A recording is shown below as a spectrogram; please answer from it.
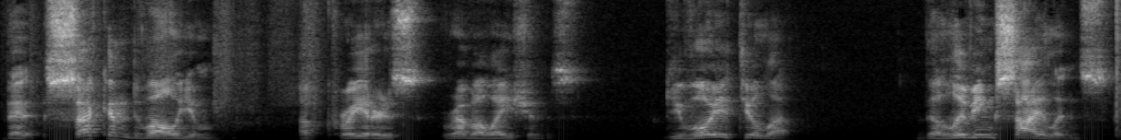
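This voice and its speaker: Slow, bright-voiced Lithuanian-accented man teaching. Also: on the low side, animated, low-quality recording. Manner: deliberate, halting short phrases. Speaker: spiritual teacher. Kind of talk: religious teaching talk.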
